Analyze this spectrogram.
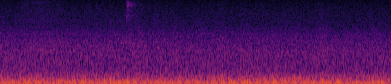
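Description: A man lectures calmly in an echoing room.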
